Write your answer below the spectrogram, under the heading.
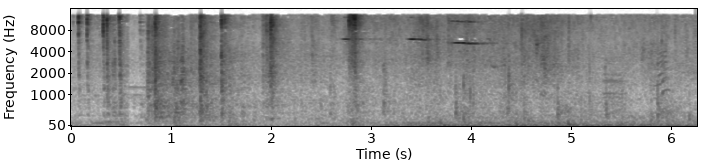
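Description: A heavy steel door opens at an art museum, where it blocks a restricted area behind the exhibition halls: a series of sharp mechanical clicks and clunks, then a sustained rumbling scrape with a brief metallic squeal as it swings.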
